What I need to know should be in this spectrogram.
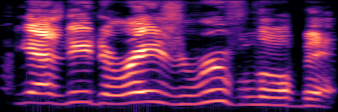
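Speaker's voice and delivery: country-radio DJ accent. Trying out fun voices for a country station: country-station voice. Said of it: "Maybe on the country station".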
